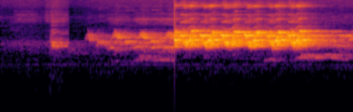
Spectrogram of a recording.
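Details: Caged Sooty-headed bulbul kept as a prize-winning contest bird in Indonesia, singing a bubbly, warbled phrase of slurred notes that starts softly and swells into a loud, rich run, with a steady low hum behind.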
